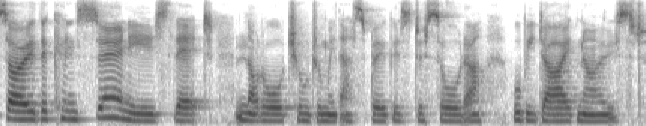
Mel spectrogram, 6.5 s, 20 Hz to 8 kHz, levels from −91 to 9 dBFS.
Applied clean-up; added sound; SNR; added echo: neural mask model Resemble Enhance denoiser.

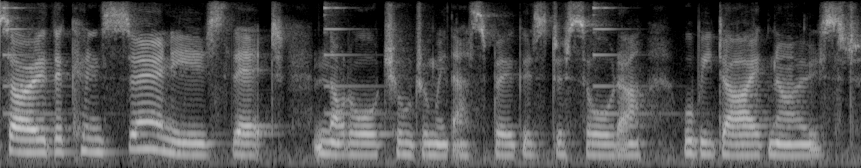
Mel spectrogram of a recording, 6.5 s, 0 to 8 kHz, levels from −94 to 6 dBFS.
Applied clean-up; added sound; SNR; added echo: none; Glass; 19 dB; none.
